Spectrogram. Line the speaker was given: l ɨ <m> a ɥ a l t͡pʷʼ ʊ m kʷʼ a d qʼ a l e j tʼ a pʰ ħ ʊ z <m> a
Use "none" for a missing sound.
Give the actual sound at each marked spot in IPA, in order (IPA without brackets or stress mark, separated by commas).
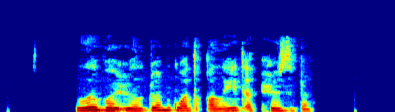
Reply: b, b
